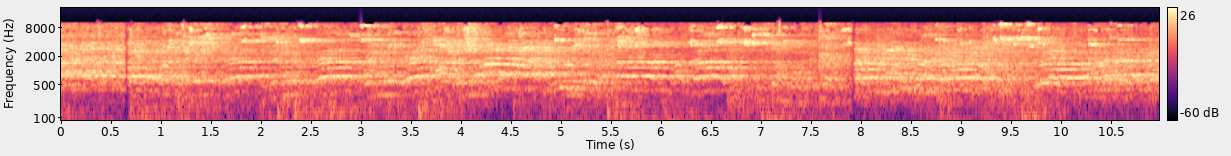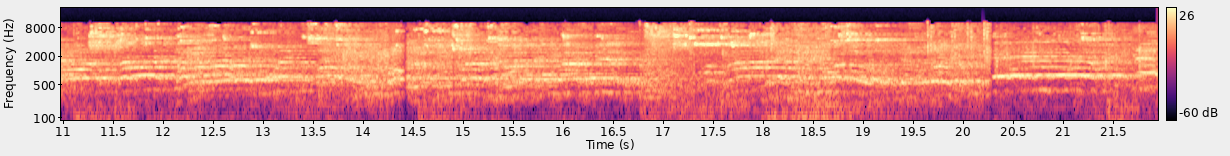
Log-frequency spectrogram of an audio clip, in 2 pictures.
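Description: Live game sound in a gymnasium: voices calling out in a large, echoing hall while a basketball bounces on the hardwood court.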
